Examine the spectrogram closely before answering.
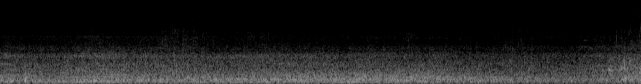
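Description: Steady wind noise on the microphone over open water: a constant low hiss and rumble with no distinct events.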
